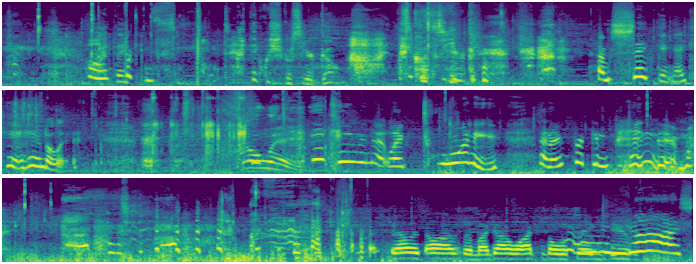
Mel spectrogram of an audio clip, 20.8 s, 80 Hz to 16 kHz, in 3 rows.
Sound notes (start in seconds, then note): 14.4 both laughing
